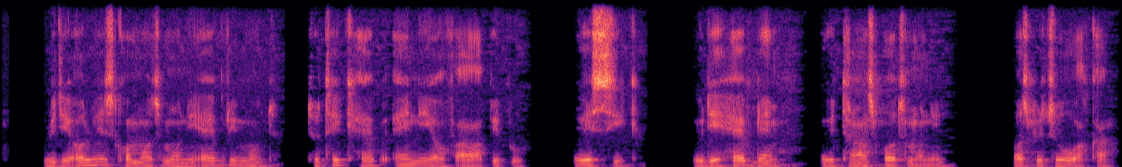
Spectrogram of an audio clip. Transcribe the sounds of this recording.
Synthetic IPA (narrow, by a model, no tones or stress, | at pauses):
wideʔɔlweskʰɔmɔtmɔniʔɛvɹimɔ̃nθ | tʰːutʰekhɛlpɛniɔfa̰wapipʰol | wesik | widehɛlp̚dɛ̃m | wid̚tɹãnspɔtmɔni | hɔspitʰalwakʰa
